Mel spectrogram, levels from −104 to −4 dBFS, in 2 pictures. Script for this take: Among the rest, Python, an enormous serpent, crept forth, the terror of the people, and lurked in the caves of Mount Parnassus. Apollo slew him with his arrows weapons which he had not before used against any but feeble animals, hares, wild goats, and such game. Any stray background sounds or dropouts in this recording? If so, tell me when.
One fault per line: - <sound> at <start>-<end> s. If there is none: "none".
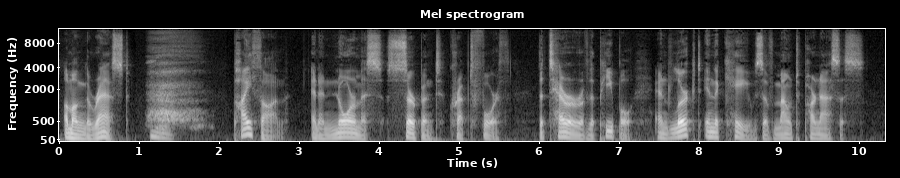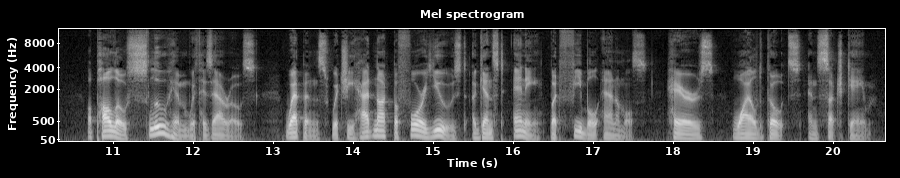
- sigh at 1.1-2.0 s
